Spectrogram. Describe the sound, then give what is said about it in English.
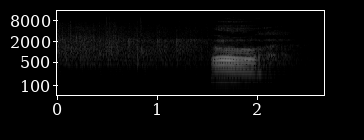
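A church audience applauds itself with a dense, steady clatter of clapping, then a brief loud voiced cry rises over it for half a second before the clapping fades away. “You give yourself a hand clap.”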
